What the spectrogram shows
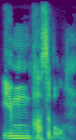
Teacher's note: The place can assimilate, and again, that's nasals, where your N turns into an M before any bilabial · Term: nasal assimilation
